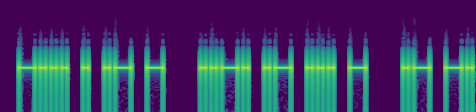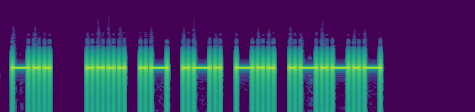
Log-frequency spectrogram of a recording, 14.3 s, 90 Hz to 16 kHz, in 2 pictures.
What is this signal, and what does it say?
Morse code, heard as a keyed tone, about 15 wpm, 700 Hz. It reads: BEAT FAST AND HARD.
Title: Sentences from Top 1300 Words 15wpm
